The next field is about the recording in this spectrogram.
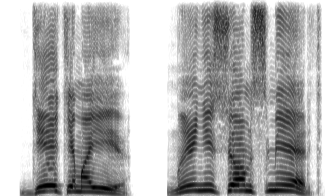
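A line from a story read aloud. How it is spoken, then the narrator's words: Shouting. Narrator (Russian): крикнул Томас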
